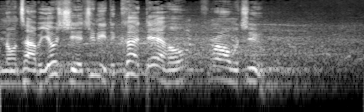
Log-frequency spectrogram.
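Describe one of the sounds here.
A man speaks animatedly into a microphone, heard through loudspeakers in a large hall.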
